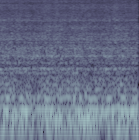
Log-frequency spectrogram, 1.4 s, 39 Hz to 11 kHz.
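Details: Big-block Chevy V8 after installing Remflex header gaskets without removing heads: deep steady rumble with even beat, no ticking at the manifolds, only header noise; normal idle, no exhaust leaks.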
